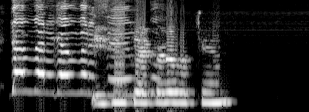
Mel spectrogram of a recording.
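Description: A high-pitched, wavering voice, joined by a lower held note about two-thirds of a second in; it stops abruptly shortly before the end.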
